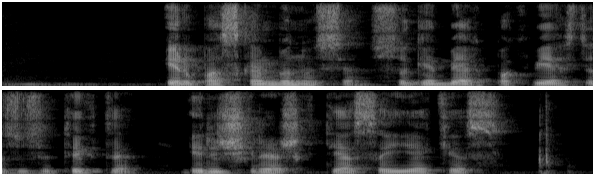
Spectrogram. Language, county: Lithuanian, Kaunas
